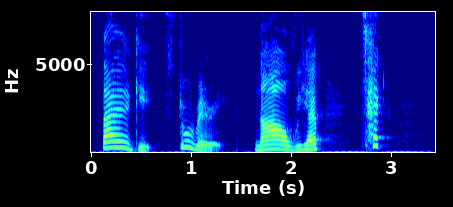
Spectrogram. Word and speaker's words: 책: It's not check, check, check. It's check. So we don't have the k sound.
